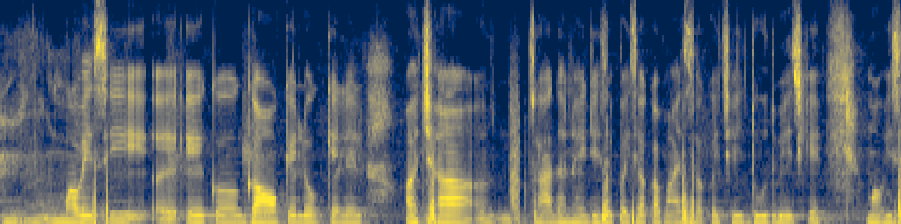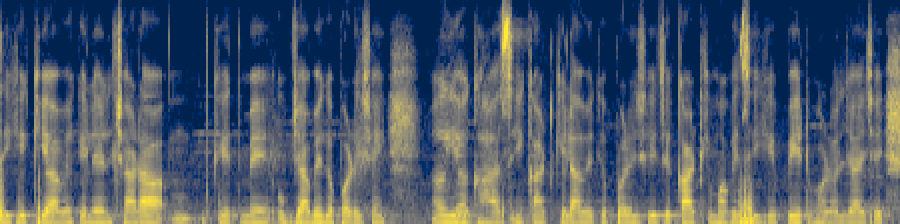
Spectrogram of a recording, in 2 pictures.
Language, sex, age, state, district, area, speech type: Maithili, female, 18-30, Bihar, Sitamarhi, rural, spontaneous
